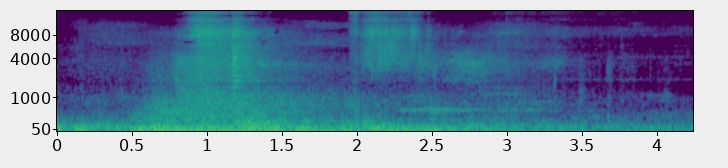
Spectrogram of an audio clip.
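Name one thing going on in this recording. Magic spells whoosh and crackle loudly.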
